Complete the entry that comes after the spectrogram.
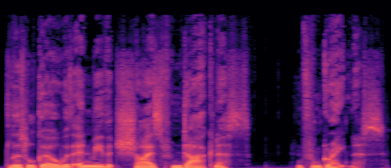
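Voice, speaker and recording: An actress playing a proud, sardonic villainess and world-weary killer in a video game, speaking in a theatrical, measured way. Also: female voice, deep voice, fairly even intonation, a little mellow, no echo, clean studio sound, natural voice. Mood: brooding, sardonic. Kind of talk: dramatic scripted game dialogue.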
